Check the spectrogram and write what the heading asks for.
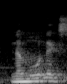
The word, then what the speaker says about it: mnemonics: to use mnemonics ဒီမှာကြည့်ပါတော့ m နဲ့စပေမဲ့ m က silent letter เนาะအဲ့တော့ m ကိုကျွန်တော်တို့အတန်မထွက်ဘူးเนาะက n ကနေစပြီးထွက်တော့ mnemonics လို့ခေါ်တယ်mnemonics လို့မဟုတ်ဘူးเนาะအဲ့လိုမျိုးထွက်တာမျိုးရှိတယ် mnemonics ဆိုတာကတခုခုကိုမှတ်မိဖို့အတွက်သုံးတဲ့မှတ်ဉာဏ်နည်းစနစ်တွေပေါ့เนาะအဲ့တော့တကယ်လို့ Google မှာရှာကြည့်ရင် mnemonic devices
